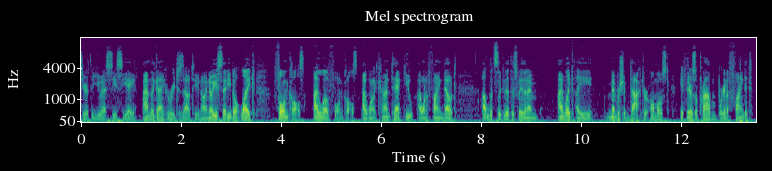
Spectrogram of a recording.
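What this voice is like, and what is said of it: Polished radio-style voice. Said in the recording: “This cat's got a radio voice”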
